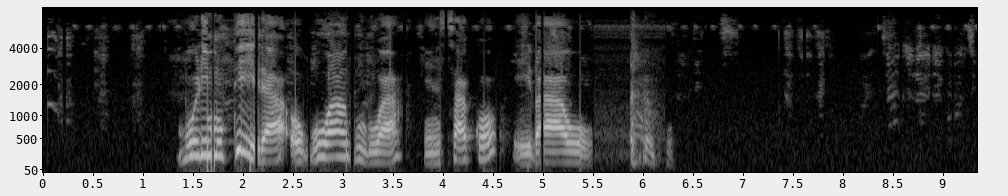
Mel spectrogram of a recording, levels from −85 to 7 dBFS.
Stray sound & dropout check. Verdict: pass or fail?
fail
